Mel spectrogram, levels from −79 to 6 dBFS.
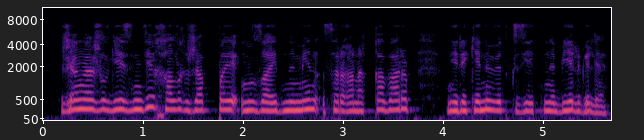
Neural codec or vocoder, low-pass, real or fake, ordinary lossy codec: codec, 16 kHz, 16 kbps, FunCodec, trained on LibriTTS, 50 frames a second; 7.2 kHz; fake; AAC, 32 kbps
